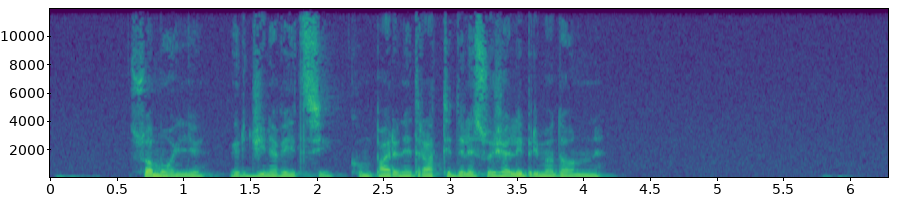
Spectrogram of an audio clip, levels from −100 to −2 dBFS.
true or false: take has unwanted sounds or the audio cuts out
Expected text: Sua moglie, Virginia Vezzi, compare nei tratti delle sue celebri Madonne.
false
